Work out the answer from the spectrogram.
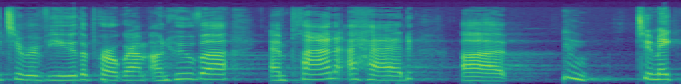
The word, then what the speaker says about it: Whova: Be sure to download our annual conference app, Whova, pronounced Whova for those who are wondering, to facilitate your in-person experience as well as to take advantage of virtual sessions.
